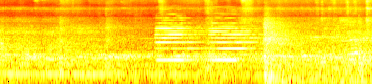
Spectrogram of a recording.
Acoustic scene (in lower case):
subway station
